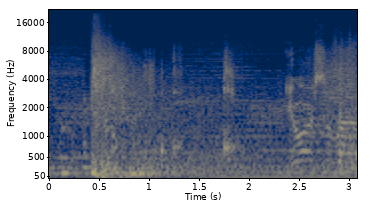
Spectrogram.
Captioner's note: gunshot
